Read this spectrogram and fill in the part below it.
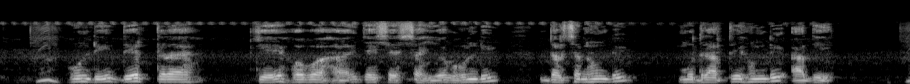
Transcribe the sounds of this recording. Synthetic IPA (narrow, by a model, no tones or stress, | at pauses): ɦuɳɖid̪eɾt̪əɾəɦkeɦobəɦəjd͡ʒəɪsesəɦjoɡɦuɳɖid̪əɾsənɦuɳɖi | mud̪ɾat̪iɦuɳɖiʔad̪i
